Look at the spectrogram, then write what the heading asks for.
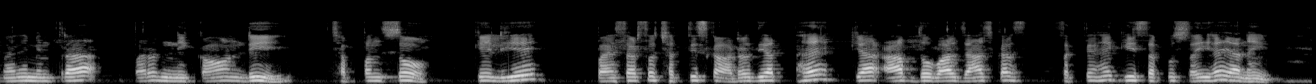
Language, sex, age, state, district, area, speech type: Hindi, male, 60+, Uttar Pradesh, Ayodhya, rural, read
